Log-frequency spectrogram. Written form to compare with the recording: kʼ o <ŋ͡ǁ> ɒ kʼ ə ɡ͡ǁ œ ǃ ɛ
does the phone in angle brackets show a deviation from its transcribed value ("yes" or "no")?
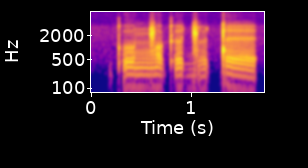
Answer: no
